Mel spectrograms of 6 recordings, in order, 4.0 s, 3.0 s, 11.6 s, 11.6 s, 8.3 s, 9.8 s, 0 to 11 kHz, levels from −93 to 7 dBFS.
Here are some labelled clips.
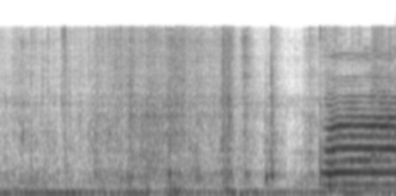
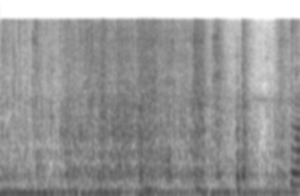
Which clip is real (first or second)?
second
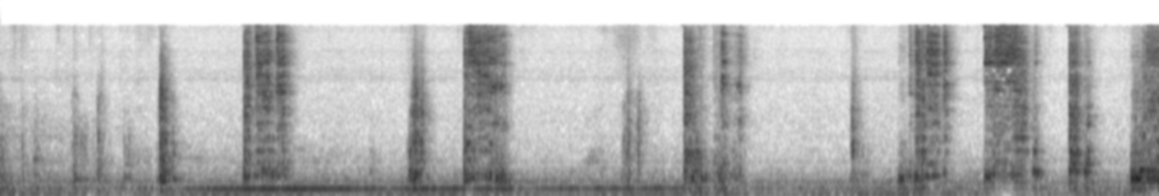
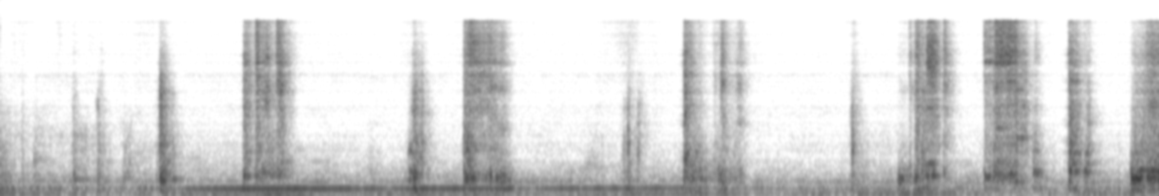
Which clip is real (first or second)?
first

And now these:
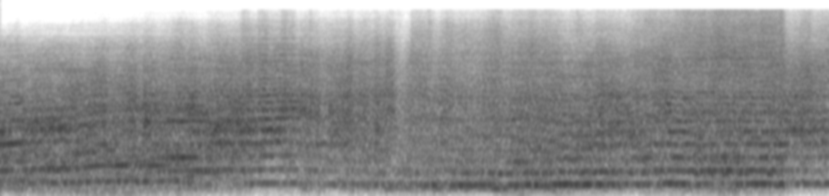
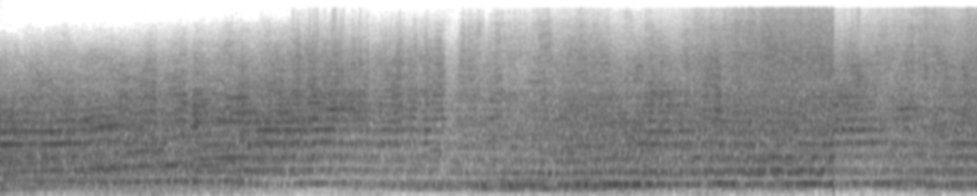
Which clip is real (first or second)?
second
